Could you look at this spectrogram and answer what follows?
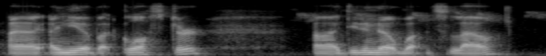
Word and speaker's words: Gloucester: gloucester any other let's take a look it's pronounced gloucester gloucester number two how do you pronounce this oxfordshire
